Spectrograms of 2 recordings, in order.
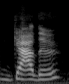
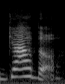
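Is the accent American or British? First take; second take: American; British. First: It is said in an American accent. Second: It is said in a British accent. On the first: "somebody with an American accent ... they'd say master or gather" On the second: "We can say gather"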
